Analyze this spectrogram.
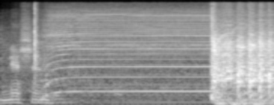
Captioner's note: fuel pump turns on; engine starts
